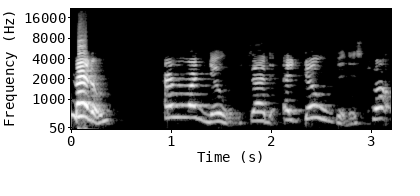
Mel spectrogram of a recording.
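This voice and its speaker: A woman in a put-on character voice talks at a moderate pace and an extremely high pitch, with very wide pitch swings. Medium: read story. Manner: firm, matter-of-fact.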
